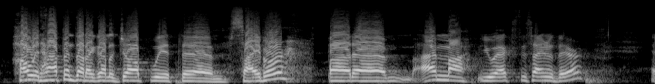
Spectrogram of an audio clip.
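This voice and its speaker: A middle-aged man with an Icelandic accent speaks in a fairly high voice for a man. He presents informally as a conference speaker, hesitating often, with a dry, self-deprecating humour. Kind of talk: informal conference talk with slides.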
